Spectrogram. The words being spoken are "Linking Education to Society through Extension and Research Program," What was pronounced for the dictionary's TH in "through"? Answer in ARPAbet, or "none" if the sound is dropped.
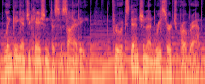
TH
